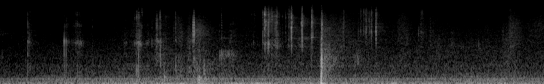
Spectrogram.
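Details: Crunching and clicking of treats being chewed indoors over a steady hum, with no meow or other call.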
